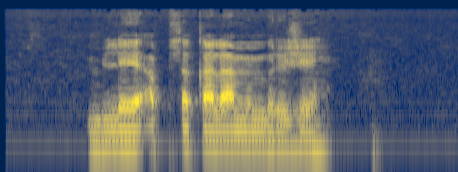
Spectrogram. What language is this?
Mada (Cameroon)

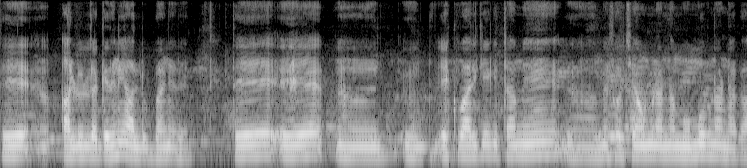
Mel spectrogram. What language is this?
Dogri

